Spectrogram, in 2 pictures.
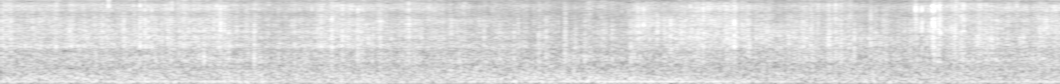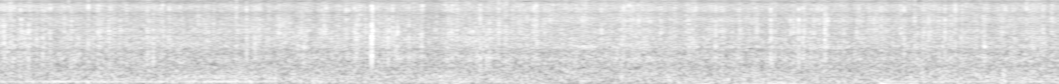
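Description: Beef and vegetables frying in hot oil in a stone bowl over campfire coals, a steady sizzle with an occasional sharp click or pop.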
